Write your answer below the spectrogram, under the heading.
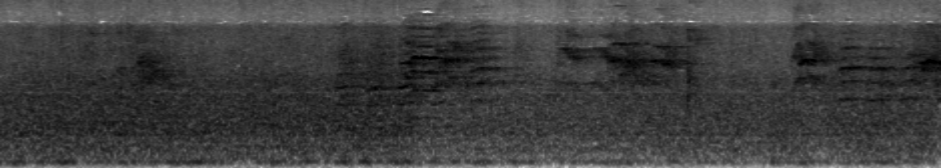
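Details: Rose-ringed parakeets kept at a breeding aviary in Minas Gerais, Brazil, squawking lively in the rain: repeated rough, scratchy bursts every second or so, growing busier toward the end, against constant rain hiss.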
